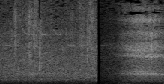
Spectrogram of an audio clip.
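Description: Steady outdoor background hiss with a few faint ticks, which cuts out abruptly about a second and a half in and then fades back up.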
